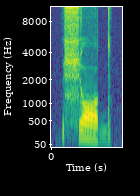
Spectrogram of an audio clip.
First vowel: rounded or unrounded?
rounded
